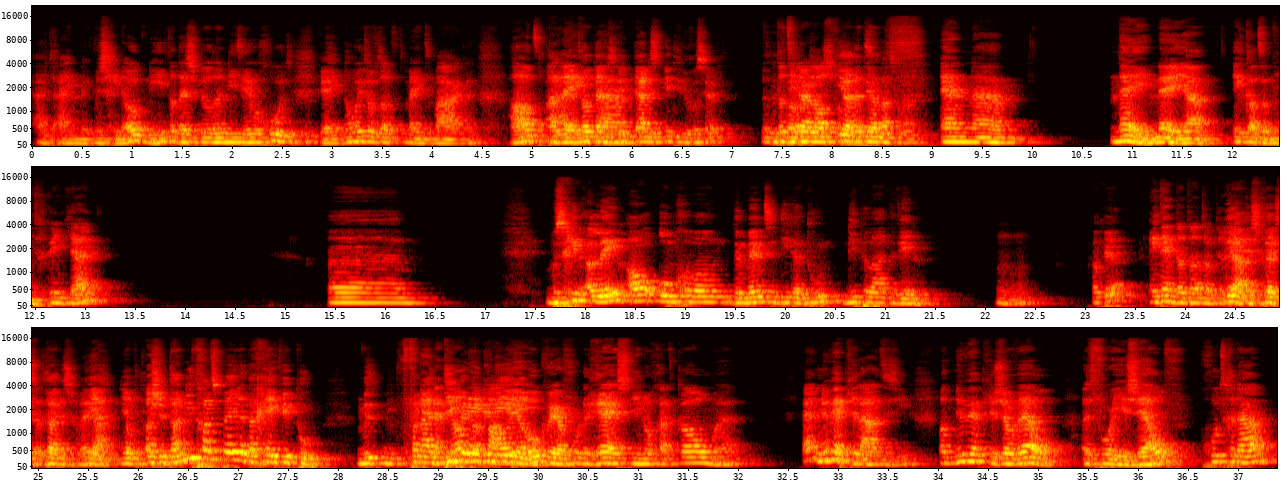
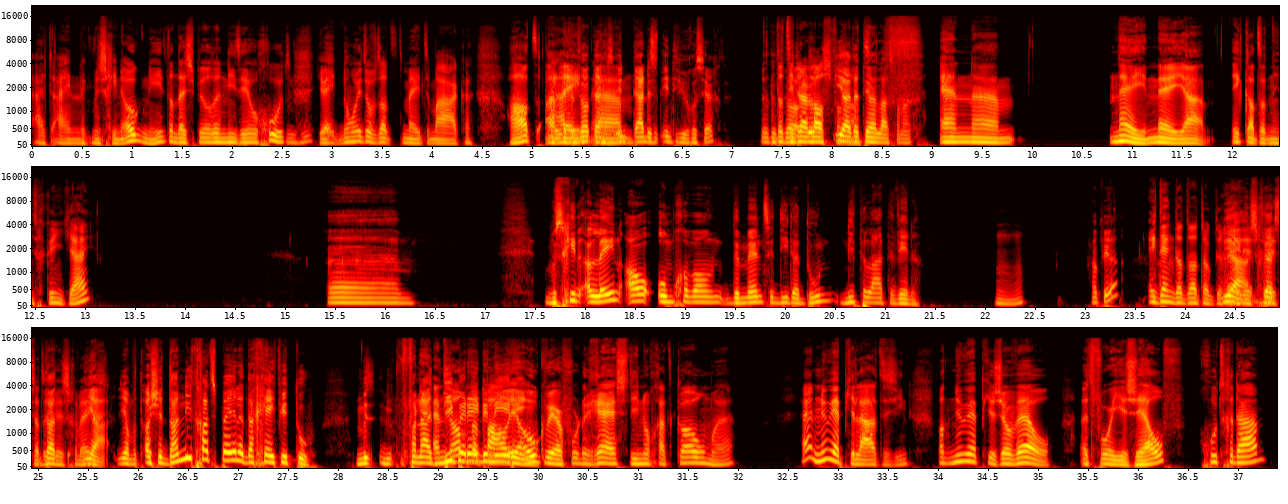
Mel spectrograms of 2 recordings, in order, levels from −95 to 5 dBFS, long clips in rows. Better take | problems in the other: second | off-mic speech; far // room echo; slight; dies away in 0.4 s

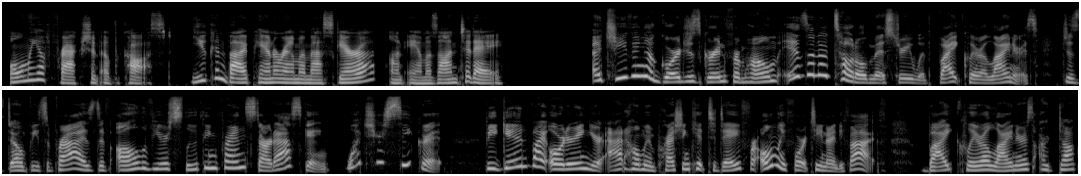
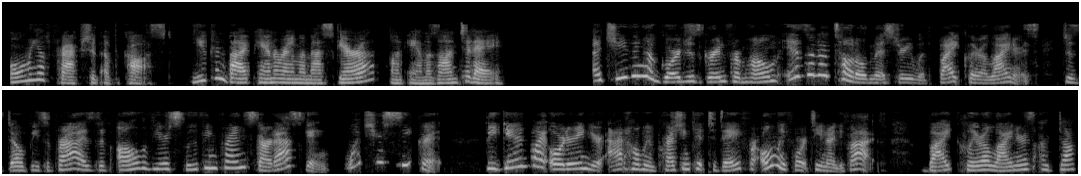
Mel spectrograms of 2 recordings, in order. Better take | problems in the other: first | garbled, watery; badly; nothing above 7.5 kHz

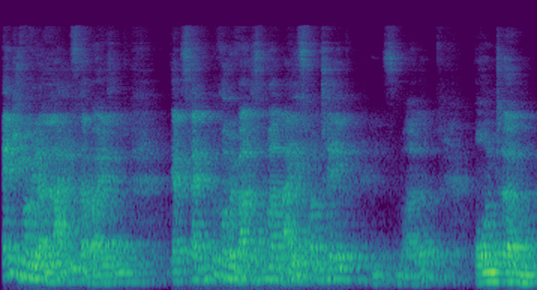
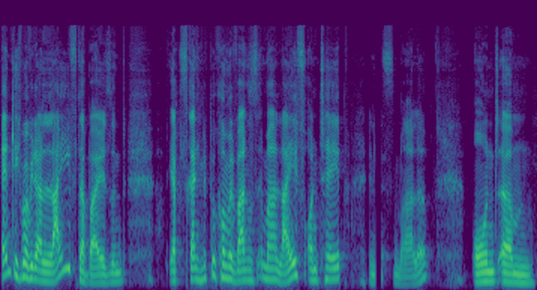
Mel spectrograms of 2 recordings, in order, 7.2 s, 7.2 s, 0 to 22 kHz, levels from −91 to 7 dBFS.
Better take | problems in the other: second | off-mic speech; far // room echo; strong; dies away in 1.1 s

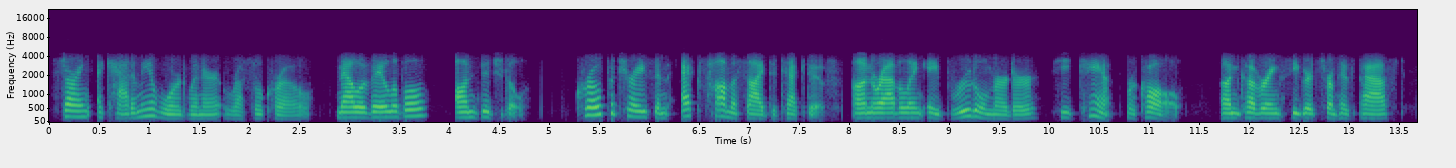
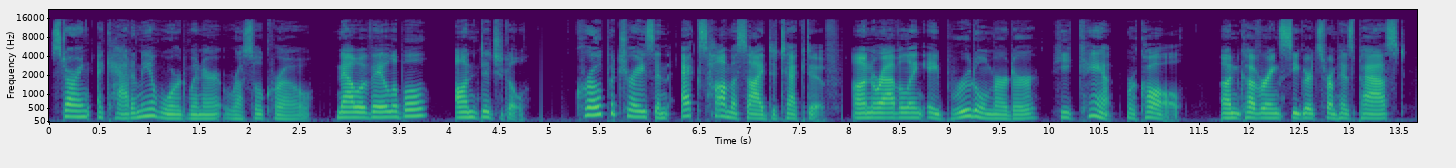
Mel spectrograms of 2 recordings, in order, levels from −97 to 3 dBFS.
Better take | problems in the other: second | phone-call audio

